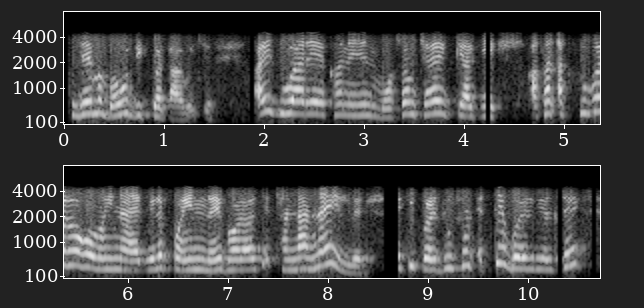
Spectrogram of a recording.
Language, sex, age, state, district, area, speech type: Maithili, male, 18-30, Bihar, Muzaffarpur, urban, conversation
